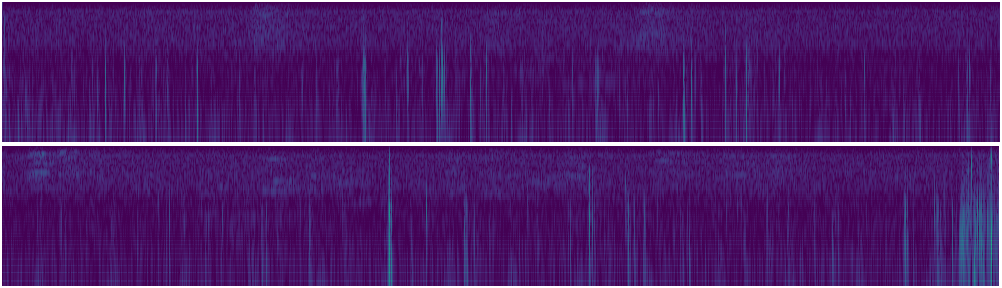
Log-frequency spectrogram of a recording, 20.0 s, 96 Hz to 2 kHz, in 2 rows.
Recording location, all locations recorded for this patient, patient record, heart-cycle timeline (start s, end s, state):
mitral valve (MV)
pulmonary valve (PV)+tricuspid valve (TV)+mitral valve (MV)
#Age: nan
#Sex: Female
#Height: nan
#Weight: nan
#Pregnancy status: True
#Murmur: Absent
#Murmur locations: nan
#Most audible location: nan
#Systolic murmur timing: nan
#Systolic murmur shape: nan
#Systolic murmur grading: nan
#Systolic murmur pitch: nan
#Systolic murmur quality: nan
#Diastolic murmur timing: nan
#Diastolic murmur shape: nan
#Diastolic murmur grading: nan
#Diastolic murmur pitch: nan
#Diastolic murmur quality: nan
#Outcome: Normal
#Campaign: 2015 screening campaign
0.00	8.49	unannotated
8.49	8.84	diastole
8.84	8.98	S1
8.98	9.10	systole
9.10	9.21	S2
9.21	9.60	diastole
9.60	9.74	S1
9.74	9.86	systole
9.86	9.96	S2
9.96	10.30	diastole
10.30	10.44	S1
10.44	10.56	systole
10.56	10.66	S2
10.66	11.04	diastole
11.04	11.16	S1
11.16	11.22	systole
11.22	11.32	S2
11.32	11.76	diastole
11.76	11.90	S1
11.90	12.00	systole
12.00	12.10	S2
12.10	12.44	diastole
12.44	12.53	S1
12.53	12.59	systole
12.59	12.70	S2
12.70	13.04	diastole
13.04	13.26	S1
13.26	13.38	systole
13.38	13.47	S2
13.47	13.78	diastole
13.78	13.92	S1
13.92	14.03	systole
14.03	14.12	S2
14.12	14.40	diastole
14.40	14.54	S1
14.54	14.60	systole
14.60	14.74	S2
14.74	15.04	diastole
15.04	15.18	S1
15.18	15.29	systole
15.29	15.42	S2
15.42	15.70	diastole
15.70	15.81	S1
15.81	15.84	systole
15.84	15.98	S2
15.98	16.38	diastole
16.38	16.54	S1
16.54	16.60	systole
16.60	16.66	S2
16.66	17.10	diastole
17.10	17.26	S1
17.26	17.40	systole
17.40	17.50	S2
17.50	17.82	diastole
17.82	17.94	S1
17.94	18.05	systole
18.05	18.15	S2
18.15	18.34	diastole
18.34	18.44	S1
18.44	18.54	systole
18.54	18.64	S2
18.64	18.96	diastole
18.96	19.95	unannotated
